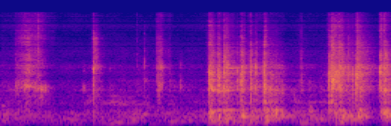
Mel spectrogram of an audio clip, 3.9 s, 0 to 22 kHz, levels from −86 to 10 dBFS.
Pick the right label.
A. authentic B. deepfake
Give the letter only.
B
